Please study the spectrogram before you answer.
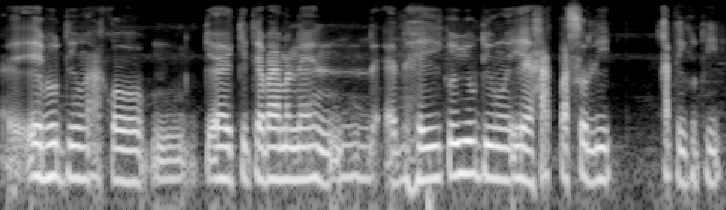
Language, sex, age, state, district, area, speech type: Assamese, female, 60+, Assam, Dibrugarh, rural, spontaneous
